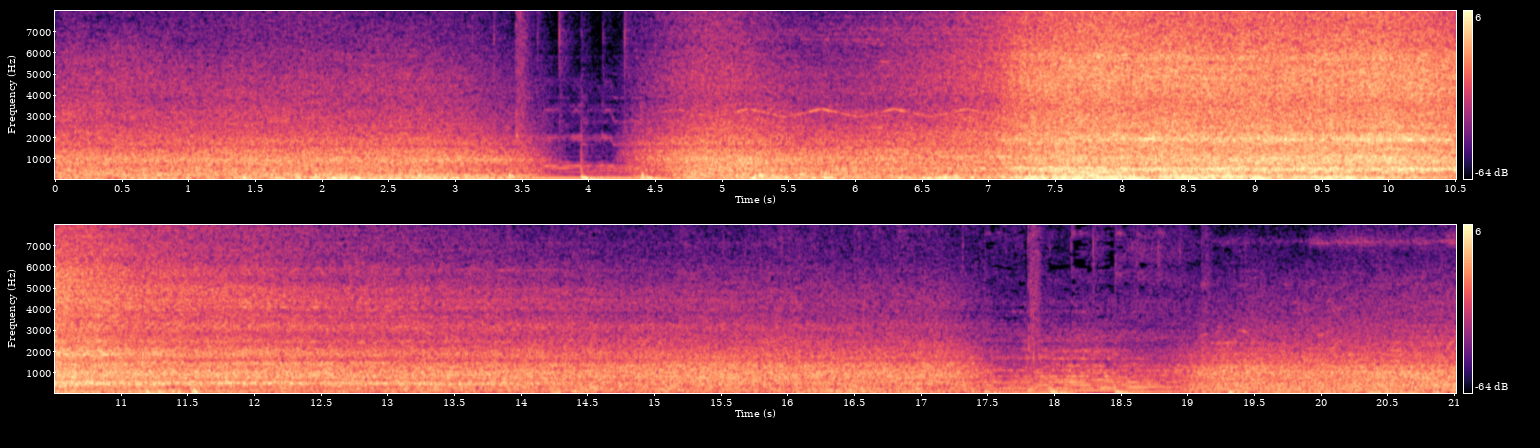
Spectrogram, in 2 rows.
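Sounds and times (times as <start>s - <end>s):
diesel train passing: 0.0s - 21.0s.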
